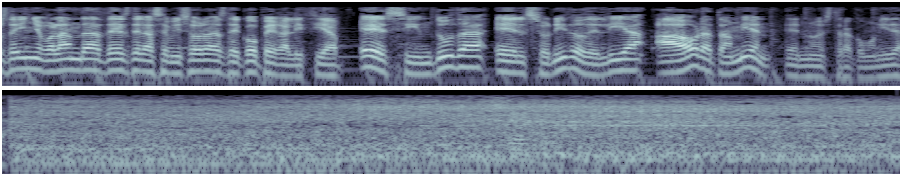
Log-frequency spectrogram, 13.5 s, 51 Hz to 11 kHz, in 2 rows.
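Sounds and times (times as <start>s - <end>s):
speech: 0.0s - 7.2s
many tractor engines idling together at a protest gathering in Pedrafita, Lugo, Galicia: 6.8s - 13.4s.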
